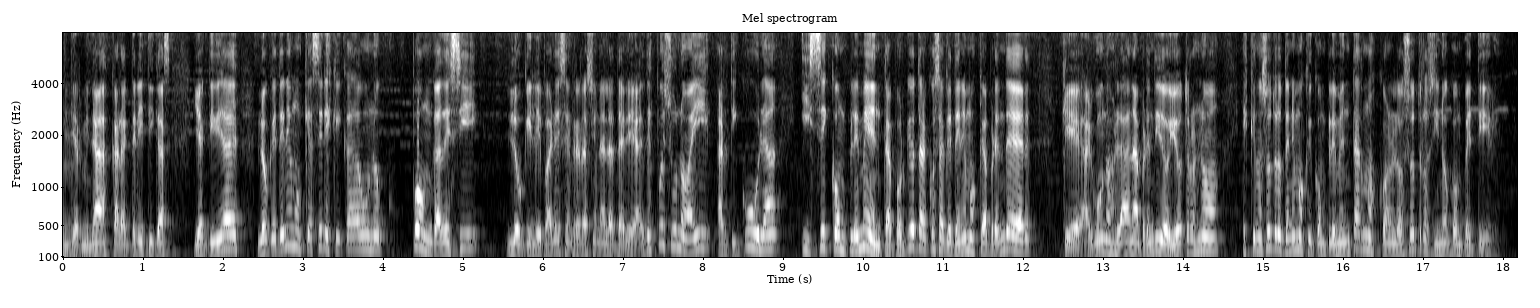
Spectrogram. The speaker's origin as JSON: {"language": "Spanish", "town": "Moreno", "region": "Buenos Aires Province", "country": "Argentina", "tie": "born or raised there", "said": "porque vivo en Moreno, porque nací en Moreno y porque quiero a Moreno, porque yo estoy orgulloso de ser de este distrito y porque lo conozco desde que nací, conozco cada barrio"}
